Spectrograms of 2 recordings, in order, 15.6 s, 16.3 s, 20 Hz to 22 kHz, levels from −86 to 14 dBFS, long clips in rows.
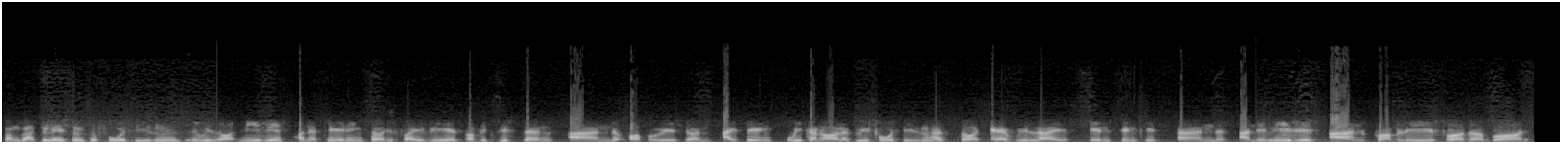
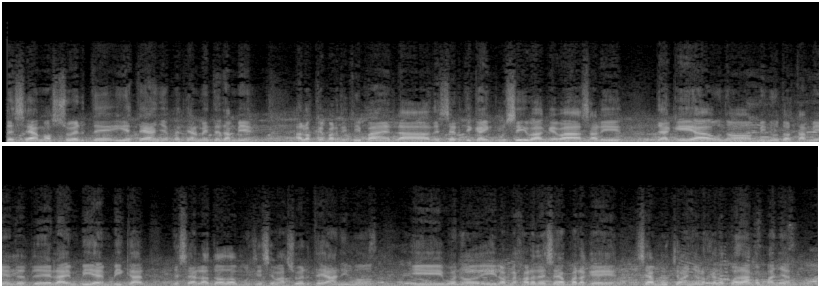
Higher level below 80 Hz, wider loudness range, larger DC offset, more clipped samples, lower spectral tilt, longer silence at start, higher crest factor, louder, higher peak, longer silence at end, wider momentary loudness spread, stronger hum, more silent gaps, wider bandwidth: second, -52 dBFS vs -44 dBFS; about the same, 2 LU vs 2 LU; neither; neither; first, -6.5 dB/octave vs -4.5 dB/octave; about the same, 0.05 s vs 0.05 s; about the same, 18 dB vs 18 dB; about the same, -19 LUFS vs -19 LUFS; about the same, -2 dBFS vs 0 dBFS; first, 0.3 s vs 0 s; about the same, 7 LU vs 6 LU; neither; neither; second, 13 kHz vs 15.5 kHz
